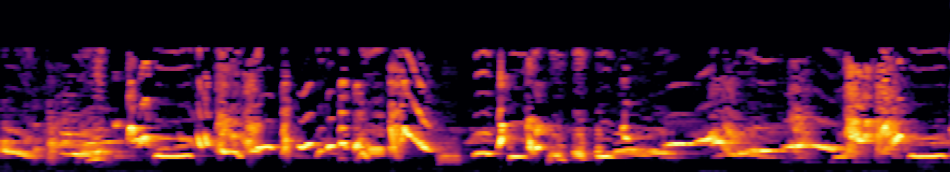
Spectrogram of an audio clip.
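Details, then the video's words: Oriental magpie-robin of the small 'rawit' type delivering its coarse fill-in song, meant to make other magpie-robins answer: a dense, fast run of varied high whistles, chirps and buzzy notes with sharp upslurs, nearly continuous for seven seconds. "KACER RAWIT BONGKAR ISIAN KASAR, BIKIN KACER LAIN PASTI NYAUT"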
